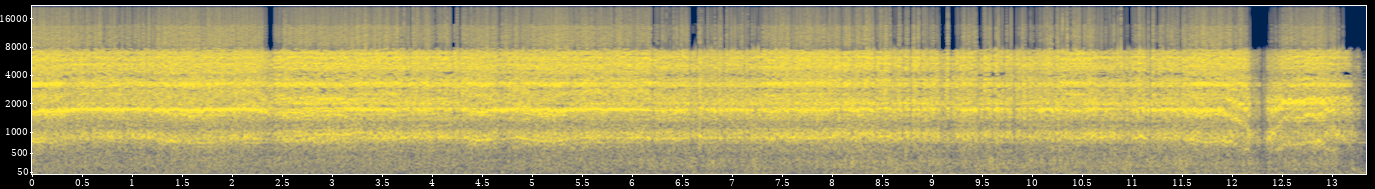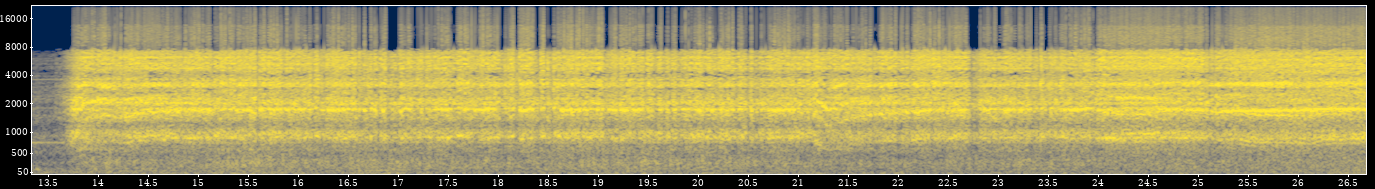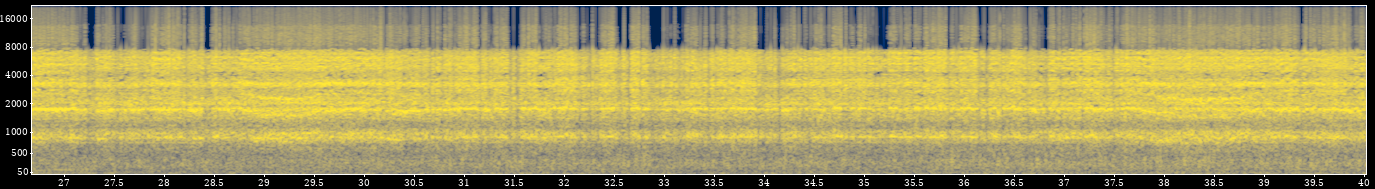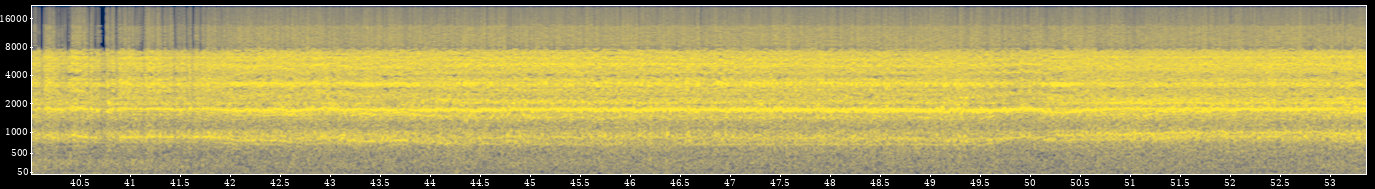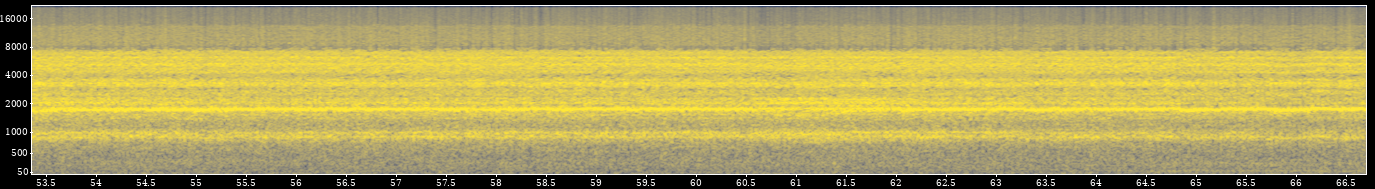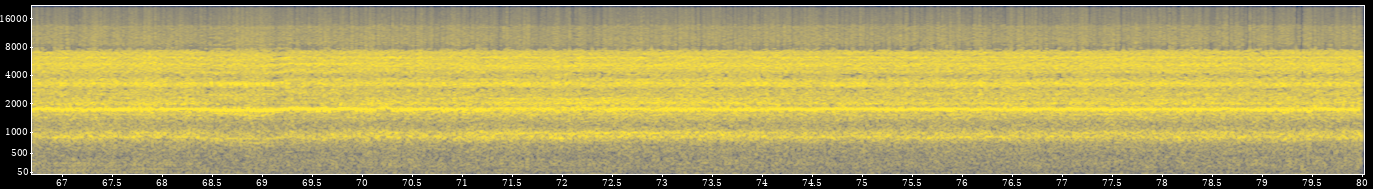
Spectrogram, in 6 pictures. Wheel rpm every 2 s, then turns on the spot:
220, 220, 230, 230, 230, 230, 130, 160, 230, 230, 220, 210, 230, 220, 230, 230, 230, 230, 230, 220, 230, 230, 210, 210, 210, 220, 230, 230, 230, 230, 230, 230, 230, 230, 230, 230, 230, 240, 230, 230.
none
